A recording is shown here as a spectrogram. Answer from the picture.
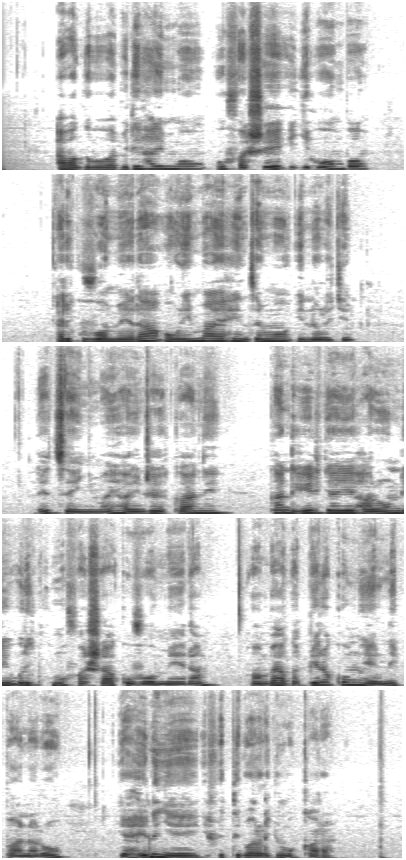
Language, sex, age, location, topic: Kinyarwanda, female, 36-49, Huye, agriculture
